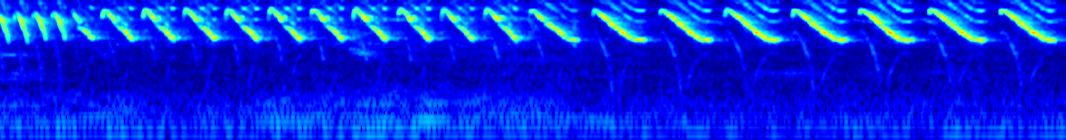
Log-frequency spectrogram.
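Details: Canary training song made of repeated downward-slurred whistled notes, roughly three per second, clear and loud throughout.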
